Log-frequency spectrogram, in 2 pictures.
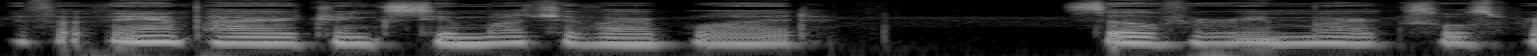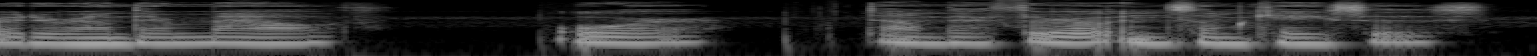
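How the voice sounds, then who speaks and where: A dominant, teasing fallen Cupid, played by a woman in an audio roleplay. The voice sits low and dark with a gravelly edge, held level with little rise and fall. It speaks slowly and closely to the listener, slipping into whispers. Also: flat delivery, no room sound, heavily acted. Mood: calm explaining. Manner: slow, measured, intimate, with soft whispered stretches. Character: commanding, teasing fallen Cupid, not human.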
